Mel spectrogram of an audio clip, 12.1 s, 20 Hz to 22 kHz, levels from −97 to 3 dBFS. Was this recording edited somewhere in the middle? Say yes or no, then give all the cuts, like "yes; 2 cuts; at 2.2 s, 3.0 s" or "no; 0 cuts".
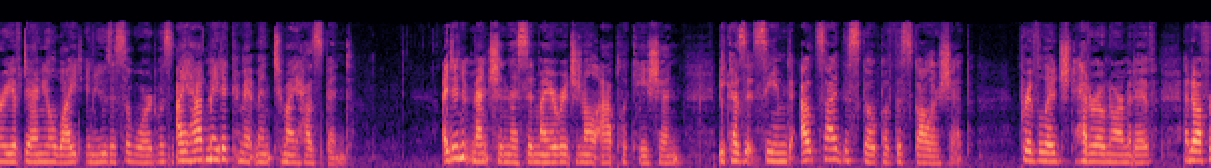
yes; 2 cuts; at 1.1 s, 1.7 s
